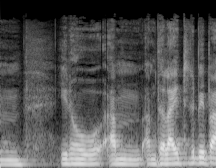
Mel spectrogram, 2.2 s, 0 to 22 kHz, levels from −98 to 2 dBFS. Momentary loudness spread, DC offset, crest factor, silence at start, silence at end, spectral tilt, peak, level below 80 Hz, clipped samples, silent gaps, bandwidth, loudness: 9 LU; under 0.1%; 14 dB; 0 s; 0 s; -7.5 dB/octave; -2 dBFS; -48 dBFS; under 0.1%; none; 13.5 kHz; -16 LUFS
